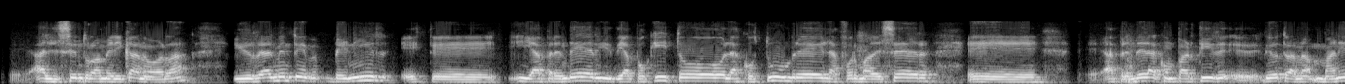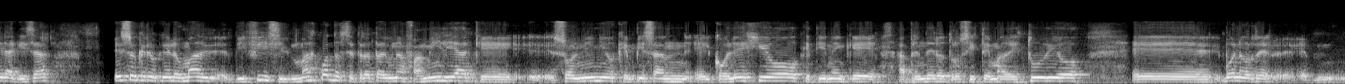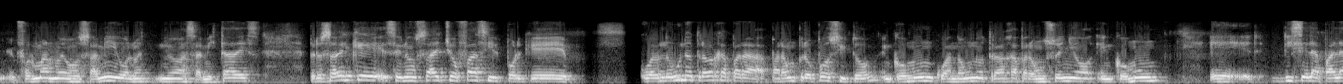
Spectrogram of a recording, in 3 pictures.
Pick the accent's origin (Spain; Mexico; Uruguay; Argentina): Uruguay; moved away as an adult; es difícil desde el momento que uno decide, ¿verdad?, dejar sus raíces. Nosotros, bueno, somos uruguayos, Y por lo tanto tenemos otra cultura, otras costumbres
